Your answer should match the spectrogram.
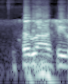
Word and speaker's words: Selassie: Selassie, like Haley Selassie.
